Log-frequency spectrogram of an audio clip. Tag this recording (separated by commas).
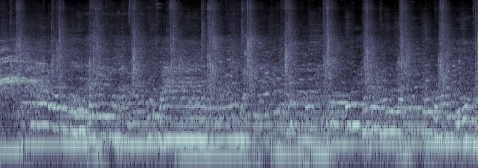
Male singing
